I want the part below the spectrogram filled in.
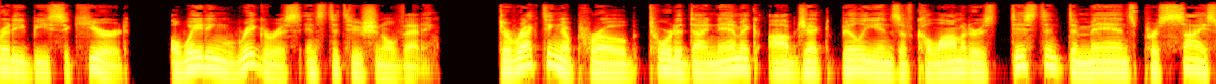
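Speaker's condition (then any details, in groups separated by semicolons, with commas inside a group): No condition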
